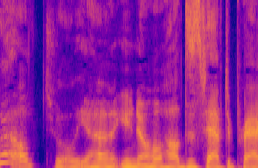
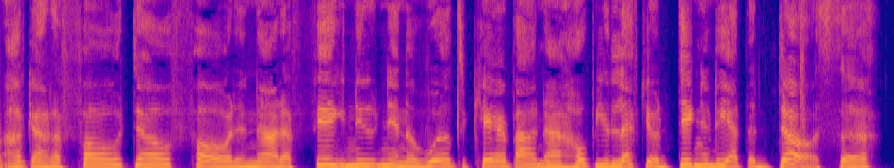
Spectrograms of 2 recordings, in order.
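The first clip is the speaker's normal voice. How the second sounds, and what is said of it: Put-on Southern US accent. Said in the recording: “practice getting on my Southern accent”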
